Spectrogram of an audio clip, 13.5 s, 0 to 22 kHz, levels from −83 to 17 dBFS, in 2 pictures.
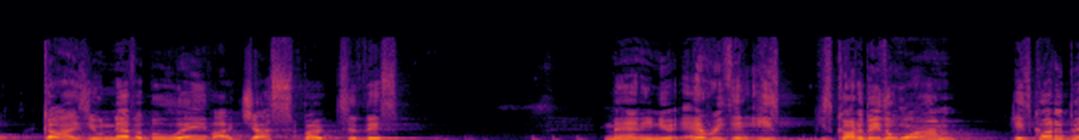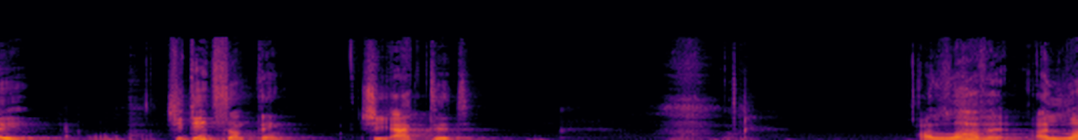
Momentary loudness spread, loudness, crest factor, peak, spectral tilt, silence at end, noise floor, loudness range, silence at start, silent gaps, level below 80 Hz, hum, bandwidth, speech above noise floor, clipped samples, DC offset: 14 LU; -22 LUFS; 20 dB; -4 dBFS; -4.5 dB/octave; 0 s; -71 dBFS; 7 LU; 0 s; none; -62 dBFS; none; 16.5 kHz; 50 dB; under 0.1%; under 0.1%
